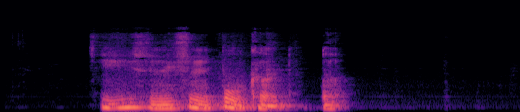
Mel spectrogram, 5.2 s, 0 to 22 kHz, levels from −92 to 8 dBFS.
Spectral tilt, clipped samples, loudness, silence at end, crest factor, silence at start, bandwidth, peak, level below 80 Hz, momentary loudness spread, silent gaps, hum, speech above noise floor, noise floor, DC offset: -8 dB/octave; under 0.1%; -28 LUFS; 1.75 s; 20 dB; 1 s; 7.8 kHz; -10 dBFS; -46 dBFS; 9 LU; none; none; 55 dB; -82 dBFS; under 0.1%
